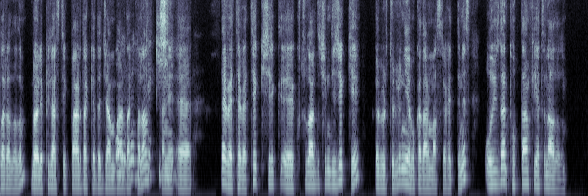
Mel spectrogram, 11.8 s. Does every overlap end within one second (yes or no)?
no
